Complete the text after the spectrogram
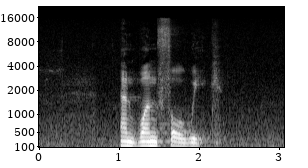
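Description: A middle-aged man speaks calmly and deliberately into a microphone.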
